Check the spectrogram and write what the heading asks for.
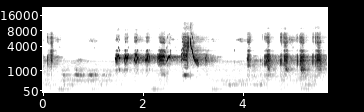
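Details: Myna chatter recorded at Kulaura in Sylhet, Bangladesh: quiet scattered notes, then loud bursts of harsh, buzzy chirps with one steep whistled sweep, a short pause, and another run of rapid raspy calls.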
